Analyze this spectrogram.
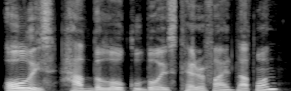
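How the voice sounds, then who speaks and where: Embittered old sea dog for adventure game: gruff, blunt, high for a man, very swooping delivery. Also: lively intonation, no room sound, clean studio sound. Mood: wry. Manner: theatrical, blunt, halting old-salt turns of phrase. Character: gruff, embittered, grieving old Icelandic fisherman and pub regular. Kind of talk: video game character acting.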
